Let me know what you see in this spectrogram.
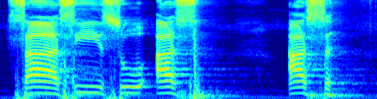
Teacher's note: Sifatul hams adalah jarayan an-nafs. Di saat disukunkan masih ada nafas yang keluar.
